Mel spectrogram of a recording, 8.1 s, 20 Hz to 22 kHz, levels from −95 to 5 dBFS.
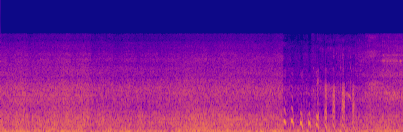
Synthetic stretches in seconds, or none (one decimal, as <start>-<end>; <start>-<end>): none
